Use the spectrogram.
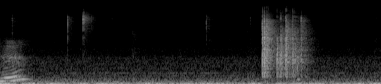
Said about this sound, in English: By all means, roll your dice as close to the microphone as possible.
